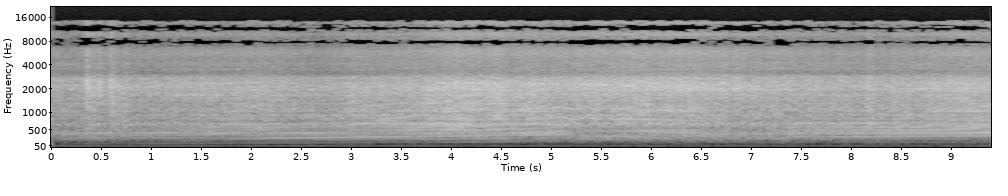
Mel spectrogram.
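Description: Engine of a road-legal Porsche 917 race car, heard from inside the cabin, pulling through the gears under acceleration. The pitch climbs, drops at an upshift about five seconds in, then climbs again.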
